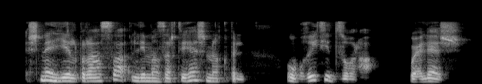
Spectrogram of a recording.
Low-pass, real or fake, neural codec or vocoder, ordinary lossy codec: none; real; none; none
